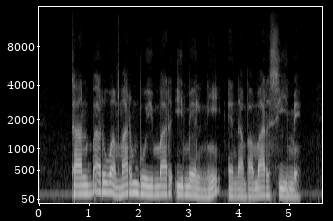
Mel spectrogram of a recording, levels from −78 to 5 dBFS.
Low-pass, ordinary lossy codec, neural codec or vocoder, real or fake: 14.4 kHz; AAC, 64 kbps; autoencoder, 48 kHz, 128 numbers a frame, DAC-VAE, trained on Japanese speech; fake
